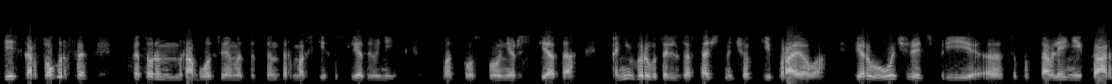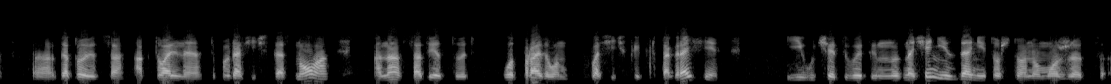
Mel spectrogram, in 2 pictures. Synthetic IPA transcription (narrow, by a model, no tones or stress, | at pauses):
zʲdʲesʲkɐrt̪o̞ɡɾəfɨskɐt̪o̞ɾɨmʲmɨɾʔɐbo̞t̪əjɪmɛt̪ət̪t̪sɛnt̪rmarskʲixɨsʲːlʲe̞d̪əvənʲɪj | mʔɐsko̞fskəvəʊnʲɪvʲɪrsʲɪ̥tʲe̞t̪əɐ̰nʲivɨɾəbət̪əlʲɪd̪ɐst̪at̪ət͡ɕnət͡ɕo̞t̪kʲɪjɪpɾavʲɪlˠə̰fpʲe̞rvʊjʊo̞t͡ɕɪɾʲɪtʲpɾʲɪəsəpəst̪ɐvlʲenʲɪːkart̪ | ɡɐt̪o̞vʲɪt̪səɐ̰kt̪ʊalʲnəjət̪ə̥pəɡɾɐfʲit͡ɕɪ̥skəjəɐsno̞və | ɐ̰nasaːt̪vʲe̞t̪st̪vʊjɪt̪ | pot̪̚pɾavʲɪlˠəm | klˠɐsʲːit͡ɕɪ̥skəjkərt̪ɐɡɾafʲɪɪ | iʊt͡ɕit̪ɨvəjɪt̪ɨnəznɐt͡ɕenʲɪjɪzd̪anʲɪjt̪o̞ʂt̪oɐno̞mo̞ʐɨt̪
